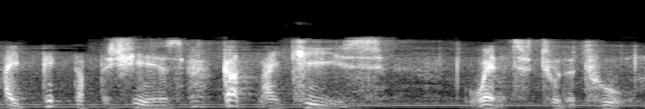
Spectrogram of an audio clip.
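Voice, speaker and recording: An actor playing a brooding, unhinged murderer in 1940s radio style, halting and dramatic, swinging from hushed to frenzied. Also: male voice, medium pitch, animated, heavy background noise. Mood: hushed dread. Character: unhinged male murderer, haunted, brooding and bitter. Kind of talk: 1940s radio acting, first-person suspense narration. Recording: dull vintage radio recording with music behind.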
